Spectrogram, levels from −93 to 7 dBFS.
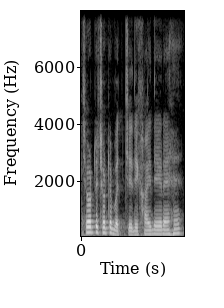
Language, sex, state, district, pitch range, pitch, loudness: Hindi, male, Uttar Pradesh, Shamli, 130-185 Hz, 140 Hz, -18 LUFS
